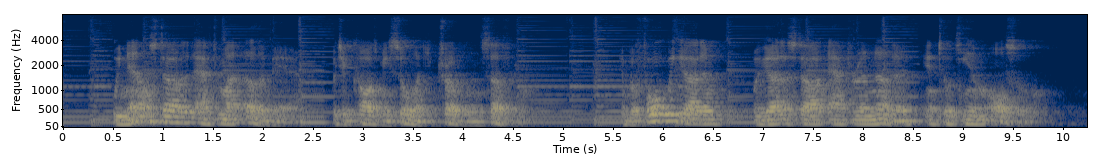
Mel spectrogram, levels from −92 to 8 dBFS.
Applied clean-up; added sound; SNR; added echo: none; Acoustic guitar / Strum; 16 dB; reverberation time 0.8 s.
